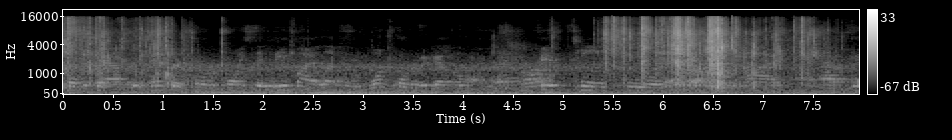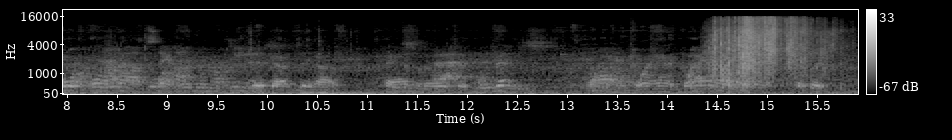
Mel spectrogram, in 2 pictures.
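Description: Foil wrappers crinkle as packs are torn open.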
